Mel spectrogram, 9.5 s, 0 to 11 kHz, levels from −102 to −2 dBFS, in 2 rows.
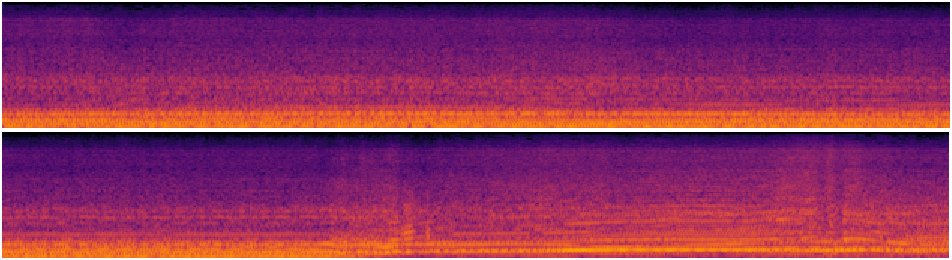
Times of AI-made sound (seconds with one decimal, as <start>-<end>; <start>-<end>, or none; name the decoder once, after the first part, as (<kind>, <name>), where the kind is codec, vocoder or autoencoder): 2.3-7.0 (autoencoder, DAC-VAE); 8.1-8.9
